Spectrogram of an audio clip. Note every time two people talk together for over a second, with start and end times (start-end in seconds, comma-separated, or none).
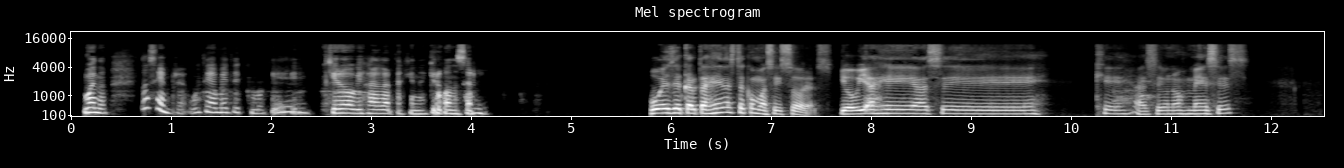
none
